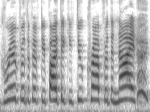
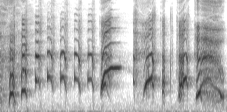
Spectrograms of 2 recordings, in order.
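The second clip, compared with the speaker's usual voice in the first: high shrieking laugh; shrieking laughter. Real, not acted. Laughing at own joke.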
